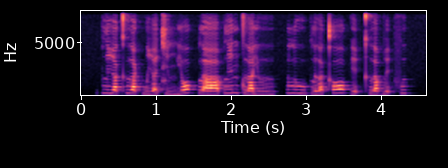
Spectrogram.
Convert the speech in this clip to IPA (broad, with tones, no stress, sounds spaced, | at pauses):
p l i˧ a̯ kʰ ɯ˧ a̯ k w i˩˦ a̯ t͡ɕ ɯ˨˩ ŋ j ɔː˥˩ k̚ p l aː˧ p l i˥˩ n t ɯ˧ a̯ j ɯː˧ | l uː˧ p l ɯ˩˦ a̯ kʰ ɔː˥˩ k e˨˩ ʔ kʰ ɯ˧ a̯ b e˨˩ ʔ f ɯ˥˩ k̚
